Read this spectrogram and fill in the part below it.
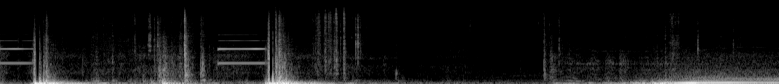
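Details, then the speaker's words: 1999 Nissan Skyline R34 GTT, 5-speed manual, about 20 years old: two chimes, quick crank, then the engine fires into a steady, smooth idle; normal start. "Yes, we have life. You can hear it idle."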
